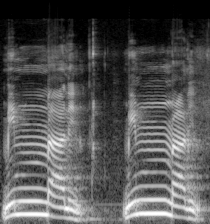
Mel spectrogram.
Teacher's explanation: اب یہ نون میم میں مدغم ہو رہا ہے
